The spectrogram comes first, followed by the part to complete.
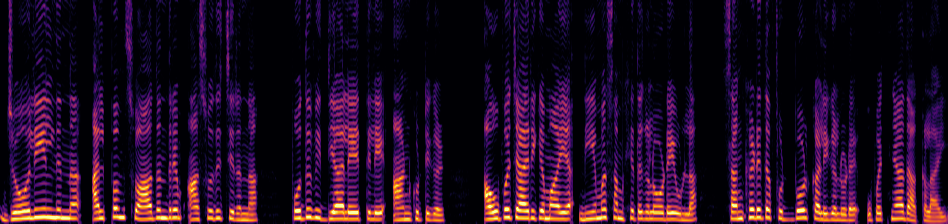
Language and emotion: Malayalam, neutral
